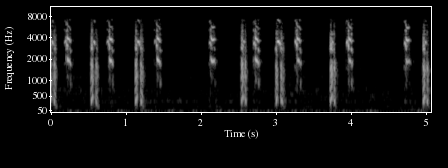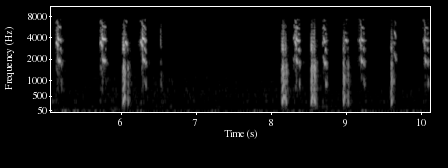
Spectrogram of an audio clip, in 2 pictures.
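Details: Peregrine falcon pair at a nest with eggs in Lublin, Poland, 19 March 2022: harsh, broadband chipping calls given in quick clusters of two or three, pausing briefly before resuming, nearly continuous over ten seconds.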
